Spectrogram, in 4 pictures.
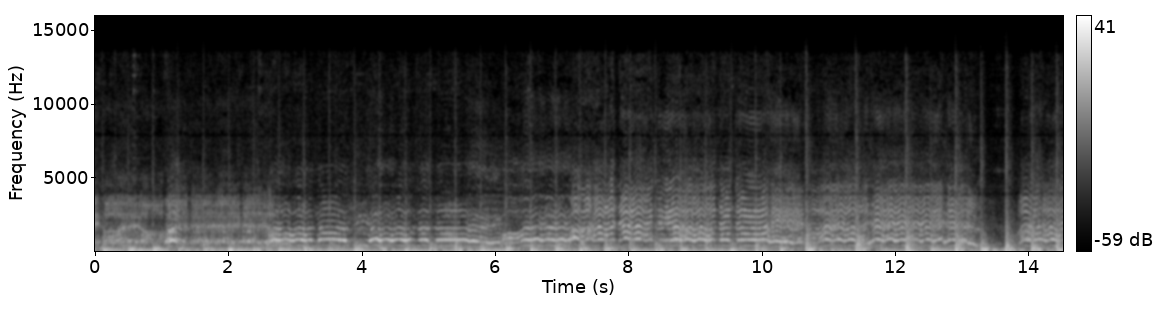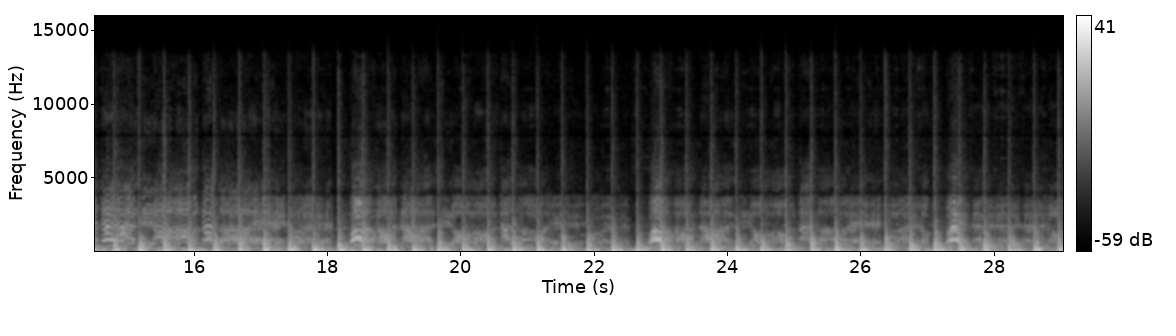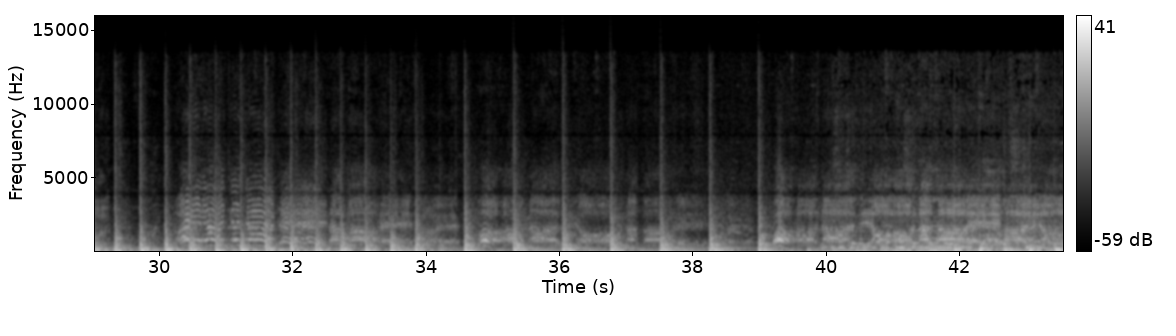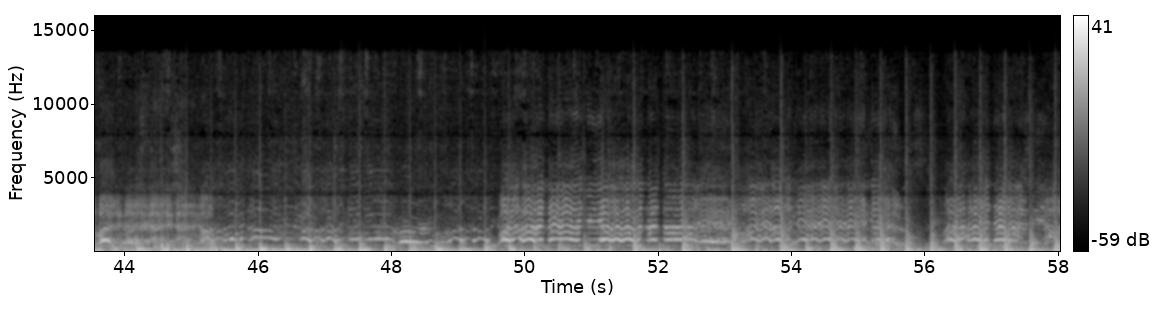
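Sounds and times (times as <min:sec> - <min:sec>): large hand drum beating: 0:00.0 - 0:58.0
men singing in high voices: 0:00.0 - 0:58.0.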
